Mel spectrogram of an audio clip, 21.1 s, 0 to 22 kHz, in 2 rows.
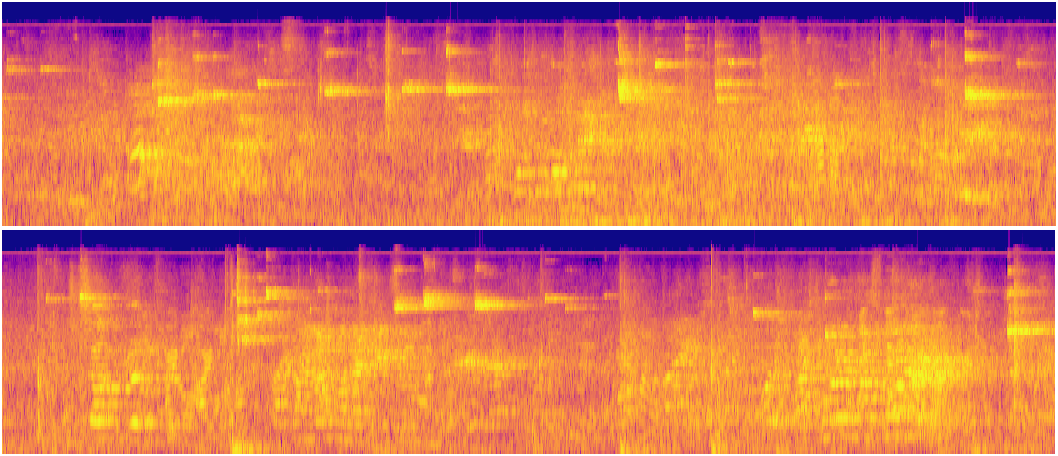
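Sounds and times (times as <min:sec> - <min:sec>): sneakers squeaking: 0:00.0 - 0:21.0.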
